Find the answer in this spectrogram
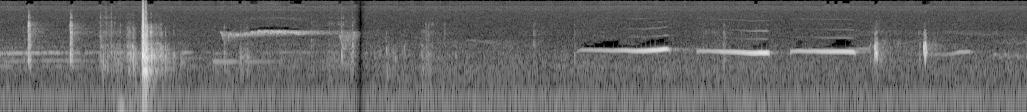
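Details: Female white-rumped shama song meant to stimulate males: a sharp click and a high held whistle, then a series of softer, level whistled notes rising slightly in loudness, with faint clicks between.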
